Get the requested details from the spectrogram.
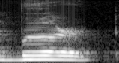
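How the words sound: The vowel is followed by an r sound. "Kalau American atau U S ini akan dibaca bird, ada R-nya dikit baru D"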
